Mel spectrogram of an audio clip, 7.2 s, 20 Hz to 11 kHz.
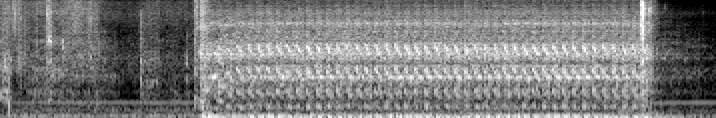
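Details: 2006 Ford F350 crank-no-start with oil pressure, fuel pressure and fuel present: starter churns at a steady rate, about three beats a second, with no firing. Cause found to be the camshaft position sensor.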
